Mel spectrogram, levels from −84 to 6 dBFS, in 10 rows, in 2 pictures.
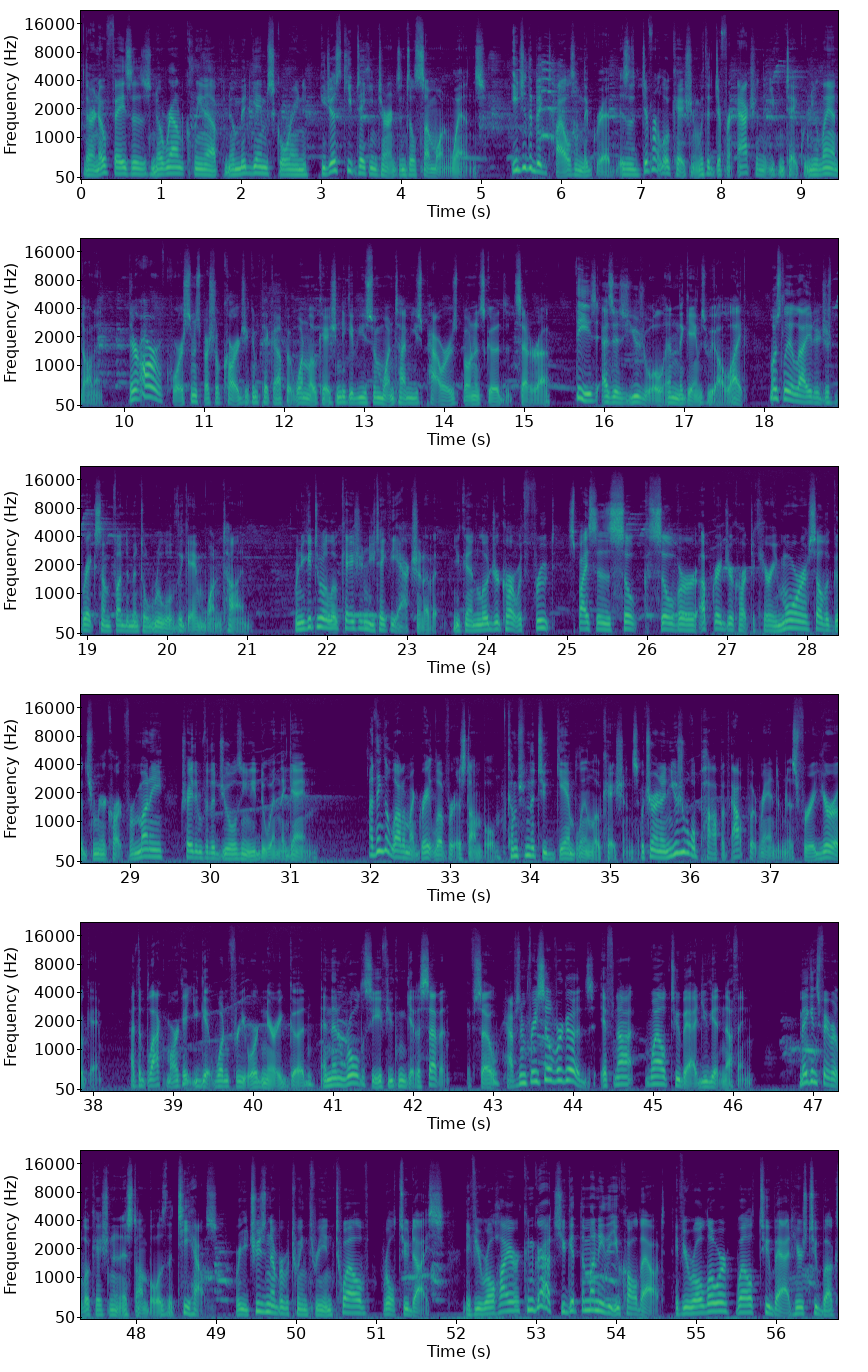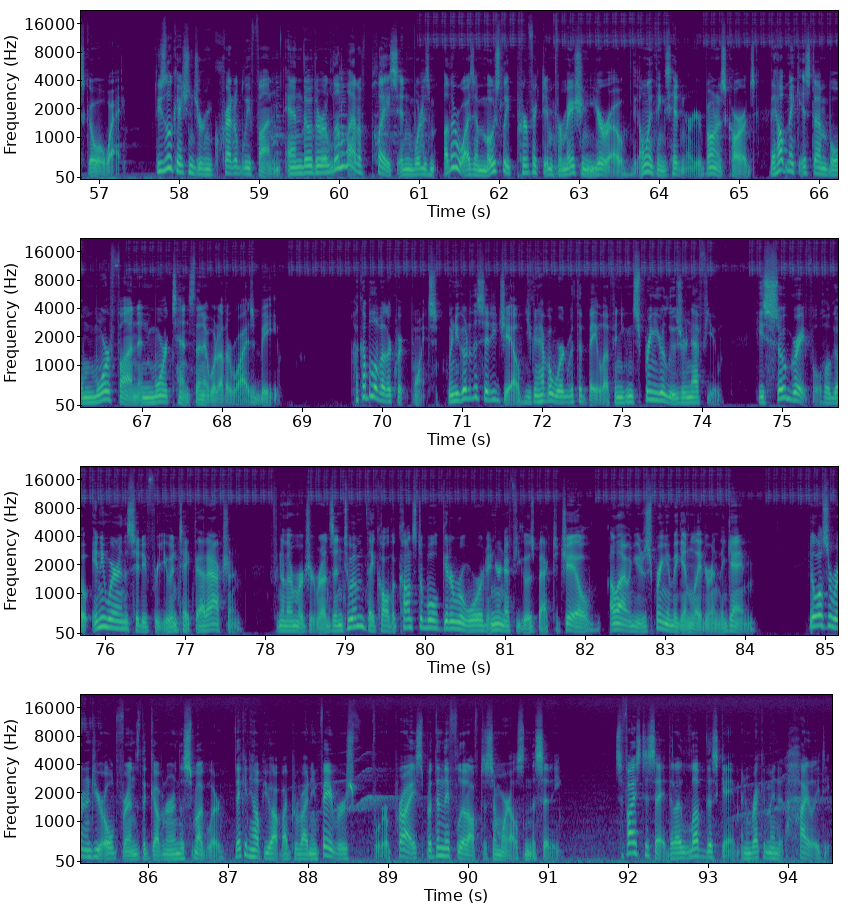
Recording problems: animal sounds; noticeable; throughout; 20 dB below the speech

